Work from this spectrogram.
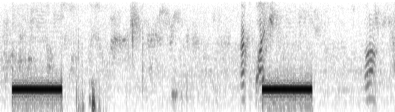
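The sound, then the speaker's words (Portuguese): A telephone busy tone after a dropped call: two long, steady, mid-pitched beeps of about a second each, several seconds apart, with people talking in the gap between them. “Caiu a ligação do nada.”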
